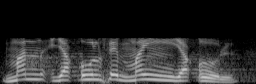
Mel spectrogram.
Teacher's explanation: ناک میں آواز ایک الف کی مقدار میں ٹھہرتی ہے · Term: غنہ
